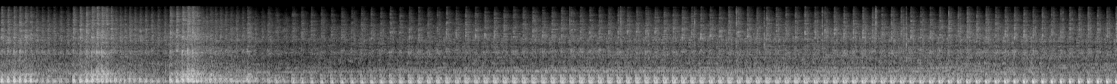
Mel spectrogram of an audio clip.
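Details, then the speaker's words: Rebuilt 2022 Royal Enfield Classic 350 at its first start indoors: crisp, even single-cylinder thump of about three or four beats a second, loud and blatty through the silencer; the engine runs nice and smooth. "hey that sounds quite loud in here but I am indoors the Y that's quite loud actually engine's nice and smooth though"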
